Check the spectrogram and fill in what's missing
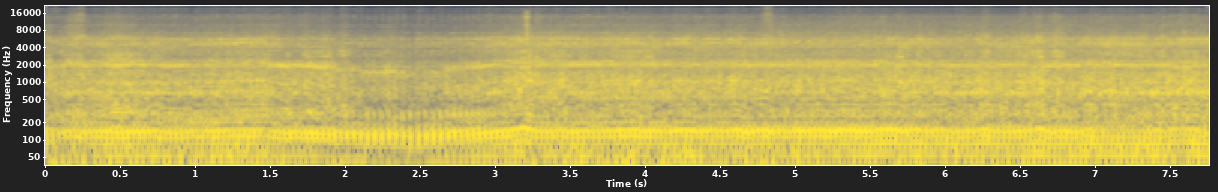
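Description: A Royal Enfield motorcycle engine labors in first gear up a steep dirt track on the back road from Matlock to Mt Terrible, a loud, steady, droning rumble that holds throughout with no pauses.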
